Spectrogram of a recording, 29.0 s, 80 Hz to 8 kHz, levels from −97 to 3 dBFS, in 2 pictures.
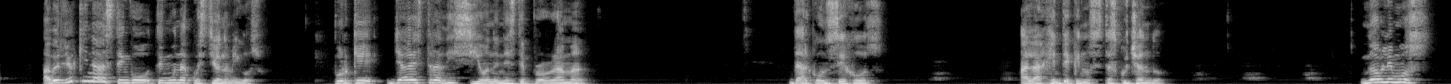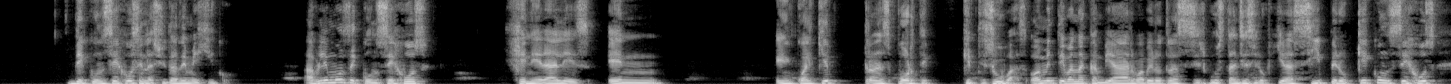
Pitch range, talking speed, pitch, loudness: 130-200 Hz, 135 wpm, 145 Hz, -18 LUFS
